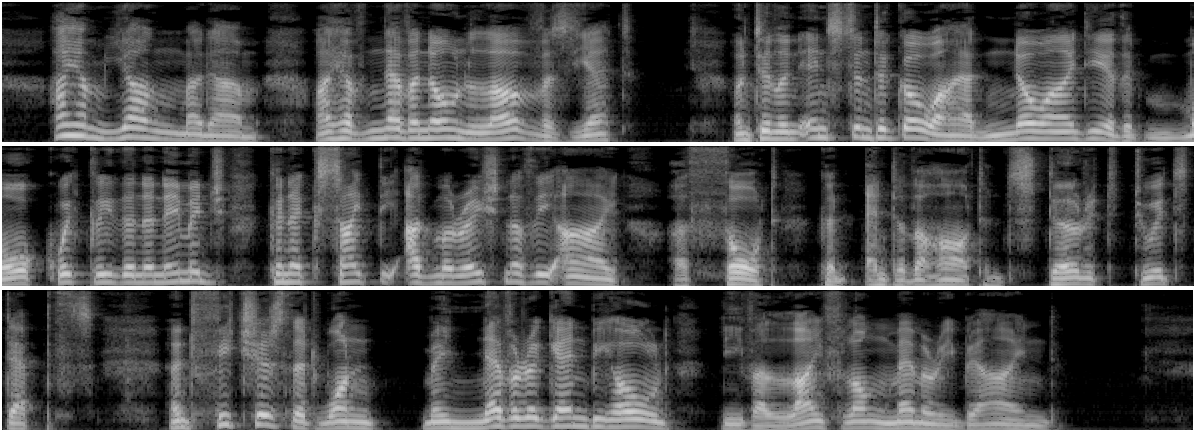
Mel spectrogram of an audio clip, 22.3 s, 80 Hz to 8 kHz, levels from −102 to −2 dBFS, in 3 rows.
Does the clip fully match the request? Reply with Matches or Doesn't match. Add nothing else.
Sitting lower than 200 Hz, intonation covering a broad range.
Matches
